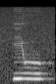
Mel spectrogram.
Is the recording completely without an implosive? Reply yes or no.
yes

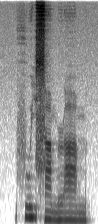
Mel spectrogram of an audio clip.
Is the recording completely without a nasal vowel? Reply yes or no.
yes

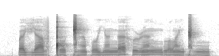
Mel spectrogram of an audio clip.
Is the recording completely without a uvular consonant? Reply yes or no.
yes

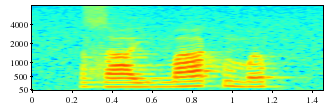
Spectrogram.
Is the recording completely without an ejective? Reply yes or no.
yes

